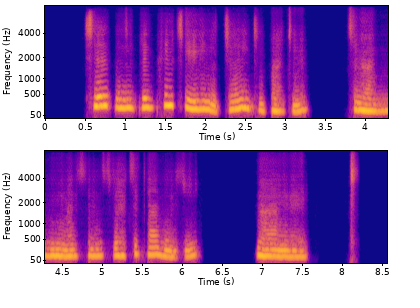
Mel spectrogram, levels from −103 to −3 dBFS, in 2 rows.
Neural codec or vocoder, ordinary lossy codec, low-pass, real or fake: codec, 16 kHz, 0.5 kbps, FreqCodec, smaller model; none; none; fake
